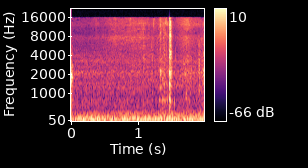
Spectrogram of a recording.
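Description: Vehicle engine running at idle, a steady low rumble heard from inside the cab.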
